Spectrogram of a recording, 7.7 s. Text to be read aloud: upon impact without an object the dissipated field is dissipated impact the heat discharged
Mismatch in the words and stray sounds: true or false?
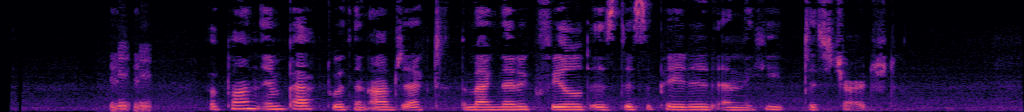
true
